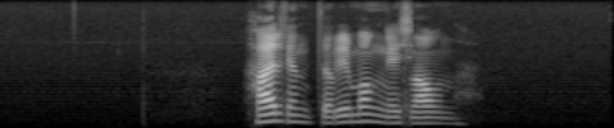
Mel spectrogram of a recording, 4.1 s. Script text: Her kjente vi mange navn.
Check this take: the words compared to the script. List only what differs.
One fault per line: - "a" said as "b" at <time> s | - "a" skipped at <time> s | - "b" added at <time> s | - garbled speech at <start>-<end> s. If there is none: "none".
none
